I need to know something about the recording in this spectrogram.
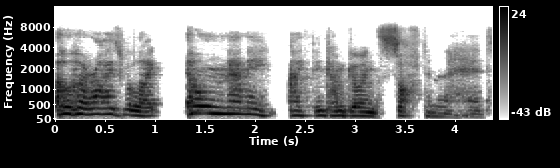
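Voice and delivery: camp, slightly high voice. Retelling a film scene where the architect goes all weird: imitating William going all weird. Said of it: "he goes all weird and says".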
